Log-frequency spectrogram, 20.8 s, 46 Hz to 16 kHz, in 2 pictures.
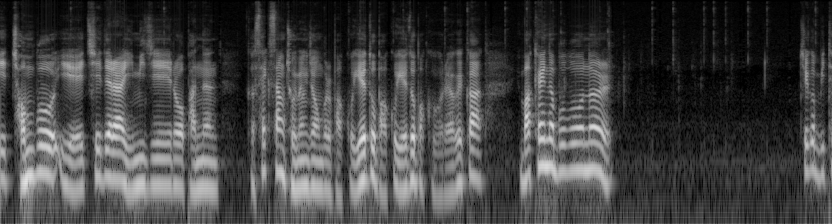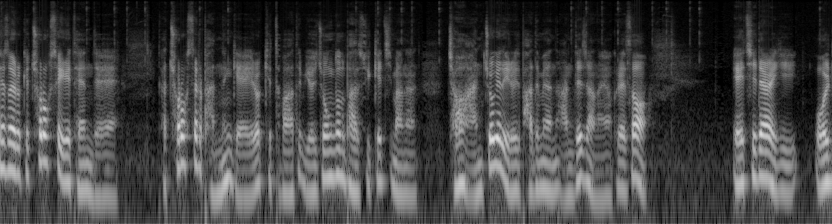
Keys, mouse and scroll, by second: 4.9 click, 5.6-6.9 middle drag, 6.9 click, 7.1 g, 7.6 click, 7.7 ctrl+z, 8.1-11.8 ctrl+middle drag, 12.1-18.3 middle drag, 18.3 ctrl+s.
